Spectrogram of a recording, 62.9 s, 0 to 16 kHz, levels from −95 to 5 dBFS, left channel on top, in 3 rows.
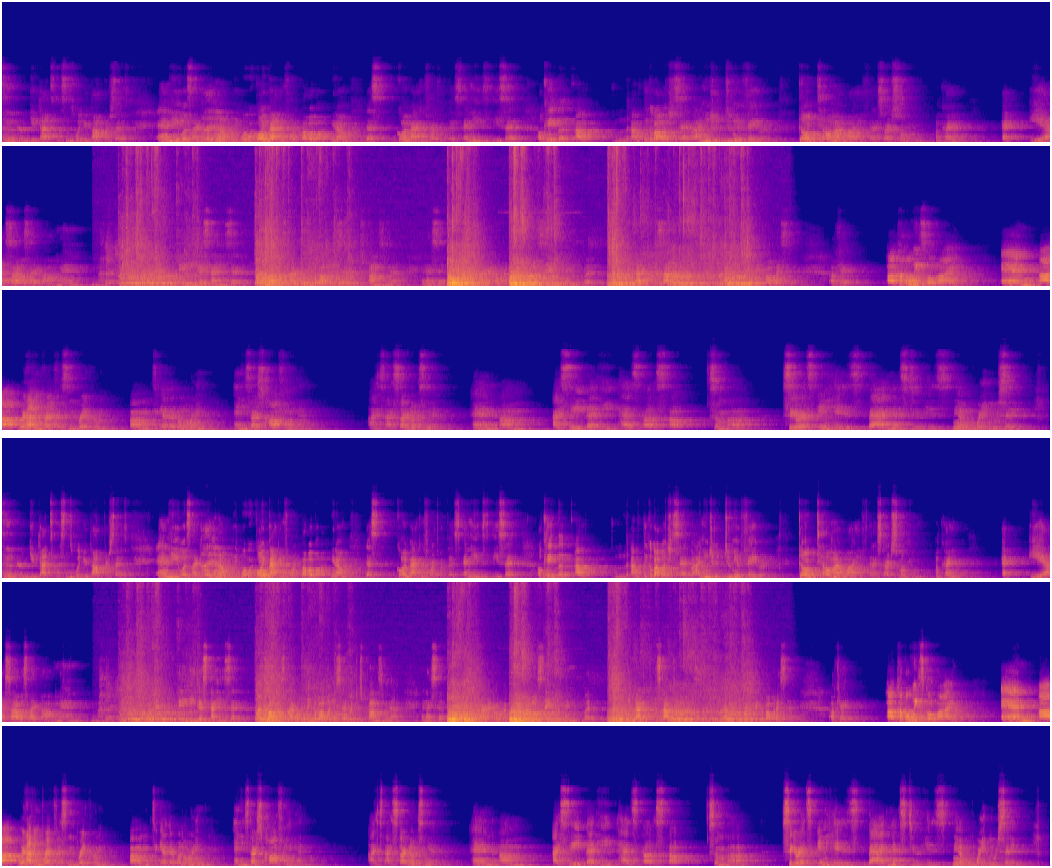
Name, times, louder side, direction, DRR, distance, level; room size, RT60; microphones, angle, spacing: voice 1, 0.0-7.5 7.8-11.7 12.2-15.3 15.9-18.4 18.7-19.1 20.0-20.1 20.5-22.5 22.9-23.6 23.8-32.7 33.5-35.0 35.2-37.9 38.6-40.1 40.9-44.0 44.5-45.9 46.6-48.0 49.2-50.6 51.3-52.3 52.9-55.5 56.1-56.8 57.5-62.3 62.5-62.7, right 1 dB, 65° right, 2 dB, 1.0 m, -35 dB
Insect, 22.8-25.0 26.0-28.1 29.8-30.7 31.1-32.2 32.9-36.1, left 1 dB, 25° left, 1.2 m, -28 dB
9.4 x 4.3 x 5.2 m, 2.1 s
head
